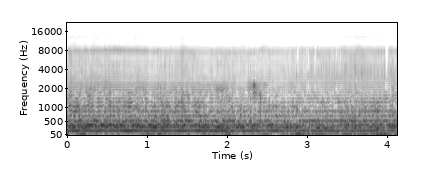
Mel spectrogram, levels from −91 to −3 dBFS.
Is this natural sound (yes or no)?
no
